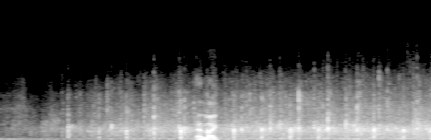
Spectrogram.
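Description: Audience applause from a large crowd, growing louder over the few seconds.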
